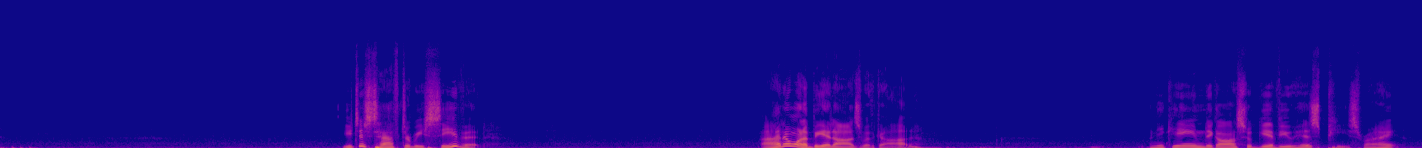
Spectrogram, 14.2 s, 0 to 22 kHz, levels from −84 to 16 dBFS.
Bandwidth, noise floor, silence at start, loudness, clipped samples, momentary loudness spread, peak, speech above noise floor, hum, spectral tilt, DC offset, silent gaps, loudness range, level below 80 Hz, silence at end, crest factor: 15 kHz; -68 dBFS; 0 s; -33 LUFS; under 0.1%; 15 LU; -10 dBFS; 36 dB; none; -5.5 dB/octave; under 0.1%; none; 9 LU; -48 dBFS; 0.25 s; 26 dB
